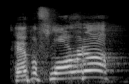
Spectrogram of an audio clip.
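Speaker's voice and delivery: "Florida" tipped up with rising pitch. Demonstrating a sales call greeting: rising pitch on florida. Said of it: "by raising up my voice at the end".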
